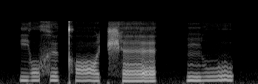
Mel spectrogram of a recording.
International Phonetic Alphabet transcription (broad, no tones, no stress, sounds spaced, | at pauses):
j o x ʏ kʰ ɔː t͡ʃʰ ɛ | ɲ u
